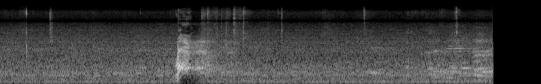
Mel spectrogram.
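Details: A Jack Russell Terrier tormenting Brussels Griffon puppies gives one sharp, high yip, then quiet background hiss.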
